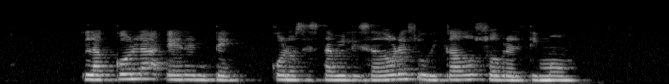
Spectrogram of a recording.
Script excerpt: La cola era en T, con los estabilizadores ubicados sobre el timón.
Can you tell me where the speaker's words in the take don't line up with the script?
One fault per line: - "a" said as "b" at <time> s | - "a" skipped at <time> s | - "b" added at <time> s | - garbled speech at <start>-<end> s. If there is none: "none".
none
